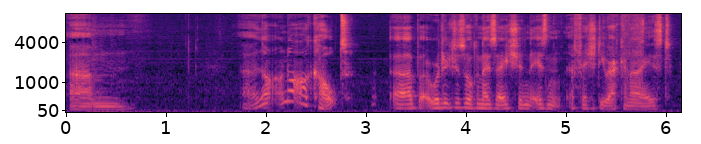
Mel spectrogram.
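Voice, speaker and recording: A man with a soft, husky voice makes up a story as he goes. He rambles hesitantly, with dry, self-deprecating humour. His pitch sits in the middle for a man. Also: very animated, normal speed. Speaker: ASMR video host. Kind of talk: soft-spoken improvised storytelling.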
